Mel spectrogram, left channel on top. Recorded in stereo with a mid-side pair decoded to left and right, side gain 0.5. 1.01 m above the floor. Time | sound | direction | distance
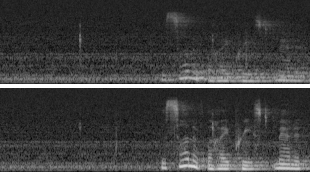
1.6 | a woman speaking | 60° right | 0.7 m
